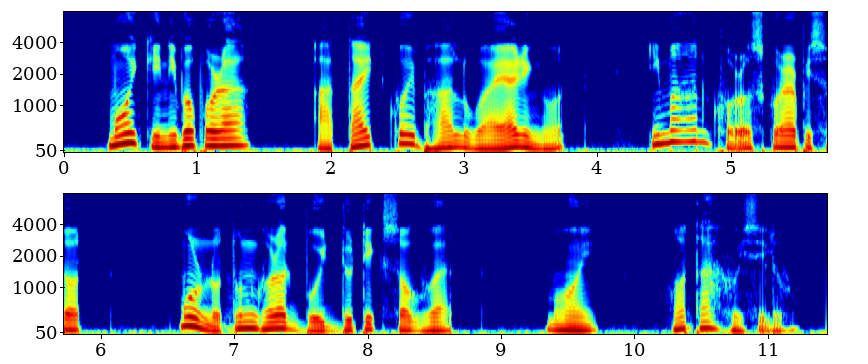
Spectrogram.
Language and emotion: Assamese, sad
